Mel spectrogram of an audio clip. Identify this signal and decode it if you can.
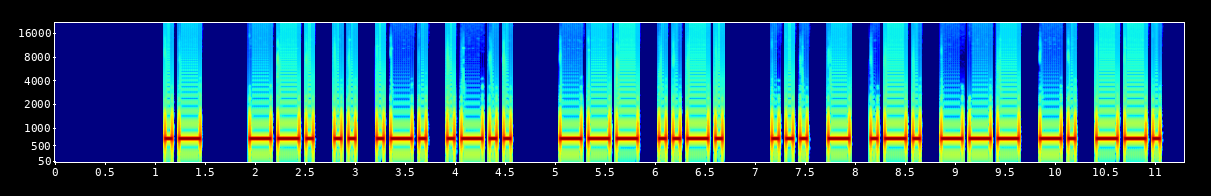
Morse code, heard as a keyed tone, about 17 wpm, 700 Hz. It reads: A GIRL OF STRONG
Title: Sentences from Top 1200 Words 17wpm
